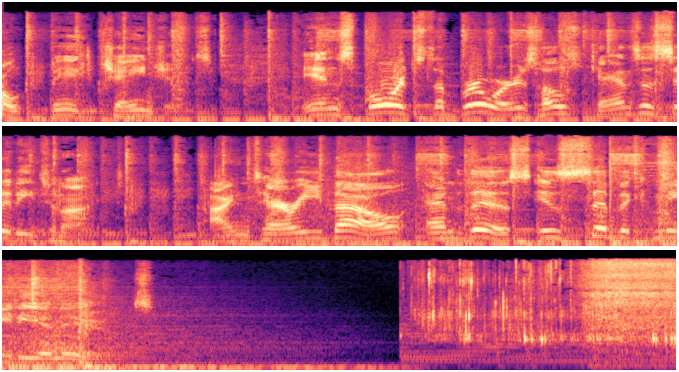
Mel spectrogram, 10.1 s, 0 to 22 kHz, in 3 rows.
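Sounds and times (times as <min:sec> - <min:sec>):
speech: 0:00.0 - 0:07.6
coffee being poured into a cup: 0:08.8 - 0:10.1.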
